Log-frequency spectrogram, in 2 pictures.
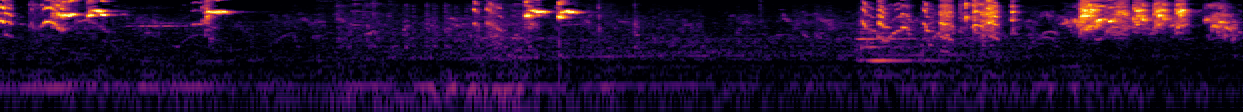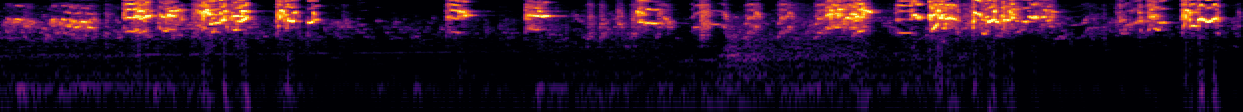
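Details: Lovebird: a few high chirps at first, then rising into busy, shrill twittering and squeaky squawks in dense clusters, with a faint low hum.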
